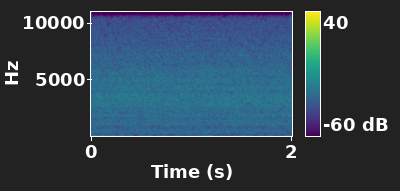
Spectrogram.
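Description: A steady low hum with a faint hiss behind it, the background noise of the recording.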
